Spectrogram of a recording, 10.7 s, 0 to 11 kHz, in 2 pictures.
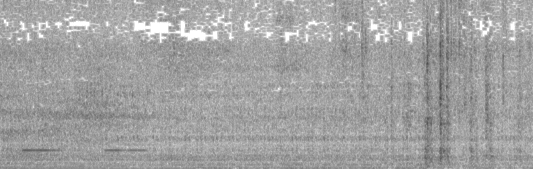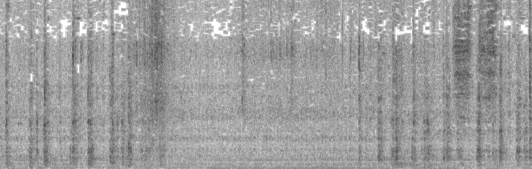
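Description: Bobcat E85 compact excavator's diesel engine running steadily under hydraulic work. Two short electronic warning beeps sound about a second apart near the start. From about four seconds in, bursts of sharp knocks and clatter come as the grapple works among the wood.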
